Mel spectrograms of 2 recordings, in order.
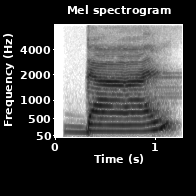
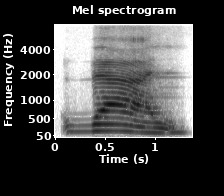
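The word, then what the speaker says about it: ذال: Tip of the tongue touches the edge of the upper teeth, edge of the upper teeth. And you can give the sound of zipper, the zipper, zipper.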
